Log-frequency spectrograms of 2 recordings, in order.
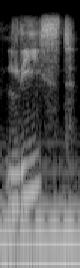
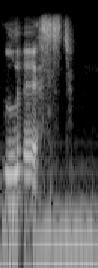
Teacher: Okay, so this word, instead of saying least, it's list, short I, list. Okay, list.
